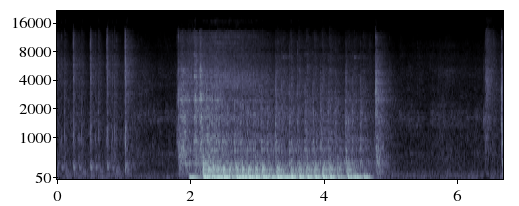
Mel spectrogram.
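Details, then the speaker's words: Rebuilt ATV engine (new cam, new rockers, lapped valves, stock Keihin carb, OEM fuel line): fires after a few cranking taps, then a throaty steady run with short blips, revs climbing lazily; low power, owner suspects timing skipped a tooth. "okay but it just doesn't have as much power it should have I feel like"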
